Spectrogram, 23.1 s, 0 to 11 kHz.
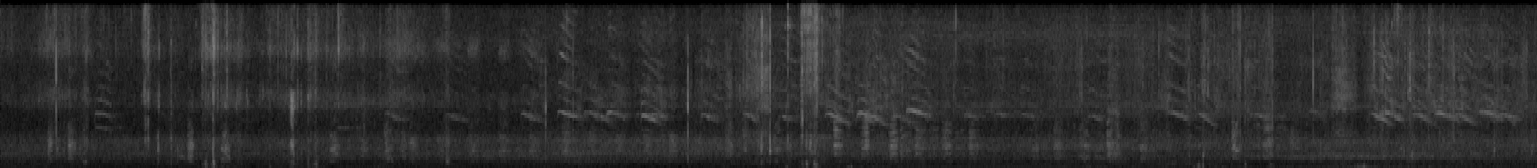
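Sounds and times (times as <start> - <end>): metal chain leash clinking: 2.9 - 3.4, 12.0 - 12.7, 20.6 - 21.7.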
